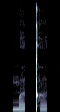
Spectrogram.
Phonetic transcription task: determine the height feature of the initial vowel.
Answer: low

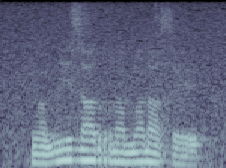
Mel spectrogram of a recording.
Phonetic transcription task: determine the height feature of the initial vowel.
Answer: low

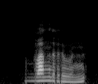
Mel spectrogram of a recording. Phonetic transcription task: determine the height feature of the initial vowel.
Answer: low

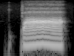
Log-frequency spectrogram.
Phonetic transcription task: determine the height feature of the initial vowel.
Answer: low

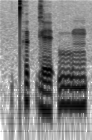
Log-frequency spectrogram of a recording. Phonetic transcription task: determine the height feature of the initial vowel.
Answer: mid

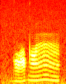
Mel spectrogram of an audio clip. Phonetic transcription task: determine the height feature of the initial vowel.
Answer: mid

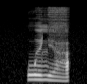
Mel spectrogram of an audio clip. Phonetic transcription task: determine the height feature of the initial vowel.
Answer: high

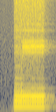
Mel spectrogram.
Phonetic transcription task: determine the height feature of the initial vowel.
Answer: high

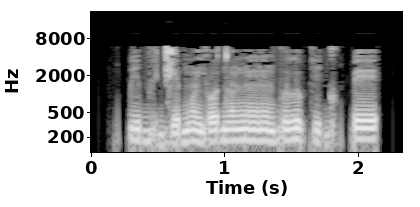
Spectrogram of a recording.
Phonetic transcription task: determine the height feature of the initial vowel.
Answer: high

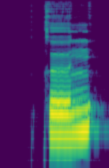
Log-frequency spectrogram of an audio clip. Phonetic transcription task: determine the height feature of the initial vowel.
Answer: mid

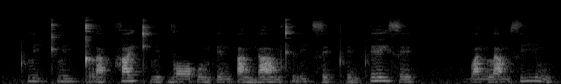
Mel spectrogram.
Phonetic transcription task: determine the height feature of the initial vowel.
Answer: high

